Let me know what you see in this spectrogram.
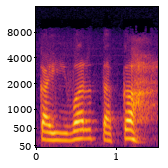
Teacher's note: नियम असा आहे, विसर्गाच्या पुढे क, ख किंवा प, फ आले असता विसर्गाचा आपण अर्धाच उच्चार करतो, परंतु विसर्गाच्या अलीकडील अक्षराचा उच्चार मात्र पूर्ण करतो. म्हणजे इथे क चा उच्चार पूर्ण करून विसर्गाचा उच्चार आपल्याला अर्धाच करायचा आहे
